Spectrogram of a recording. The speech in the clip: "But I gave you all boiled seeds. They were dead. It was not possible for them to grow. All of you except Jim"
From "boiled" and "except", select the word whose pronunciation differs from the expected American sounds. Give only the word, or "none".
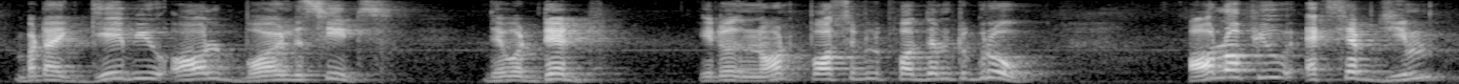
none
